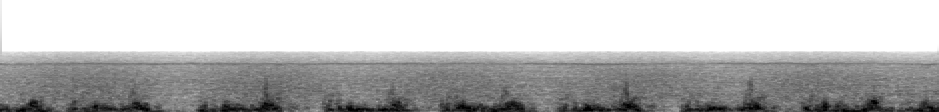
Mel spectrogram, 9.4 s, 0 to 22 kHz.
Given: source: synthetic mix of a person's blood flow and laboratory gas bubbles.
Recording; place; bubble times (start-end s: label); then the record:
Doppler ultrasound of blood flow; precordium
no bubbles
From the record:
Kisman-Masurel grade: 000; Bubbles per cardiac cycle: 0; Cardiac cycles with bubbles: 0%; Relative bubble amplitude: no bubbles discernible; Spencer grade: 0 (complete lack of bubble signals)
